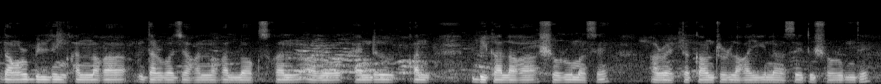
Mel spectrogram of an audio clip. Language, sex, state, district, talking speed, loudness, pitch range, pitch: Nagamese, male, Nagaland, Dimapur, 90 wpm, -17 LUFS, 105-110 Hz, 110 Hz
